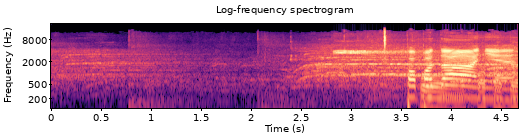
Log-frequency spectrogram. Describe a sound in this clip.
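A volleyball is struck during a rally in a large echoing hall.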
